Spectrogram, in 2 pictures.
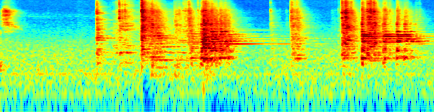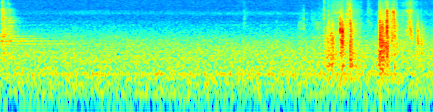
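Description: Loose steel parts of a Weber Jumbo Joe kettle grill clinking and rattling against its enamelled steel lid as the lid vent damper and handle are fitted: a string of sharp metallic clinks with brief ringing, from about one to four and a half seconds in, then quiet.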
